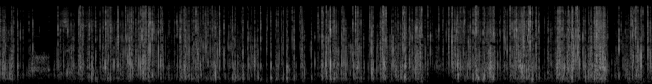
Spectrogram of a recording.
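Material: Plastic.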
